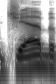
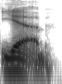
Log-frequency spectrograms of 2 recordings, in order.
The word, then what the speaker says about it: Jeb: still is named Yens Jeb Bergenston uh as lead designer. Watched a few interviews with this guy. Is it pronounced Yins? It's definitely Yens, but it's also Jeb and not Yeb.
